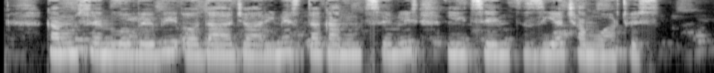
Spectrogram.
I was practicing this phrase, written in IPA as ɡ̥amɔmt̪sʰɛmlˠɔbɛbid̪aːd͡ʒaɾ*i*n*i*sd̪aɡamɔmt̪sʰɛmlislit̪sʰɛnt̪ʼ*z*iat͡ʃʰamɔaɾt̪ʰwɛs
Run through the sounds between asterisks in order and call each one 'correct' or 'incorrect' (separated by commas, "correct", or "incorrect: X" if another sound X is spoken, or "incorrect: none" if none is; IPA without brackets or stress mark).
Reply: correct, incorrect: ɛ, correct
